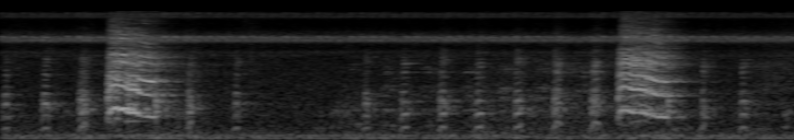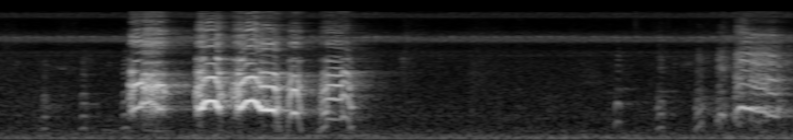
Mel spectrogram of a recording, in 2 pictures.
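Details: White-legged pale red junglefowl kept as a trapping decoy to lure wild birds. Short scratchy clucks come at intervals with soft ticking, then one full crow of three or four harsh arched phrases midway.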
